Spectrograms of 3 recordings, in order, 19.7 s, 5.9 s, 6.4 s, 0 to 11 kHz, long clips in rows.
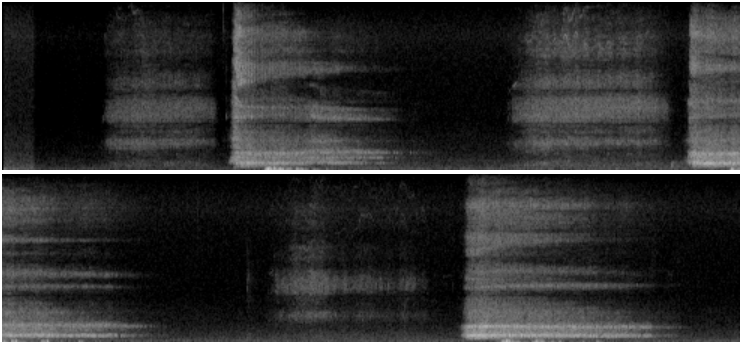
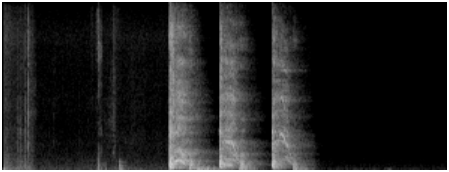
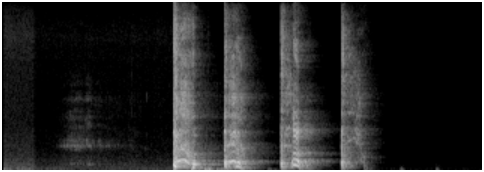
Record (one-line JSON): {"exhalation_length": "19.7 s", "exhalation_amplitude": 15012, "exhalation_signal_mean_std_ratio": 0.49, "three_cough_length": "5.9 s", "three_cough_amplitude": 26028, "three_cough_signal_mean_std_ratio": 0.31, "cough_length": "6.4 s", "cough_amplitude": 26028, "cough_signal_mean_std_ratio": 0.32, "survey_phase": "beta (2021-08-13 to 2022-03-07)", "age": "18-44", "gender": "Male", "wearing_mask": "No", "symptom_none": true, "smoker_status": "Ex-smoker", "respiratory_condition_asthma": false, "respiratory_condition_other": false, "recruitment_source": "REACT", "submission_delay": "1 day", "covid_test_result": "Negative", "covid_test_method": "RT-qPCR"}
